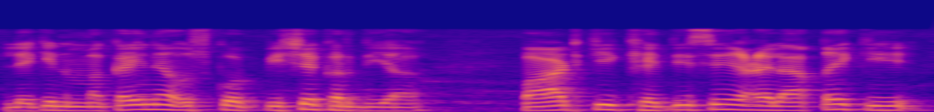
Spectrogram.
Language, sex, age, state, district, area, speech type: Urdu, male, 30-45, Bihar, Purnia, rural, spontaneous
